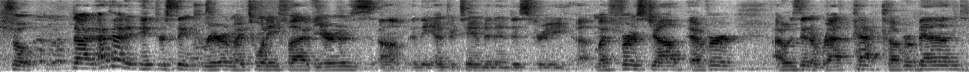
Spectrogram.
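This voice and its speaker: In a room with audible echo and noticeable background noise, a man speaks with a fairly high pitch and ordinary pitch variation. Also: moderate pace. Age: 60s. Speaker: comedian. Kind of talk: stand-up. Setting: stage with audience. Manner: halting.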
